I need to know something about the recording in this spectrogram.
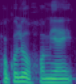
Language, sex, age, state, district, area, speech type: Assamese, male, 30-45, Assam, Dibrugarh, rural, spontaneous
